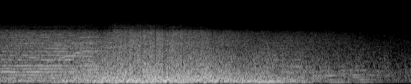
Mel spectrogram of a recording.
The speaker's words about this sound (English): He's very near. Be ready for him. Eventually, the whale blasts out of the water just for a moment.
